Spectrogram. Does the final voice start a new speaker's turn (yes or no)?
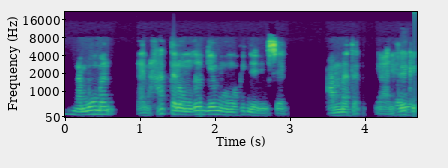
no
